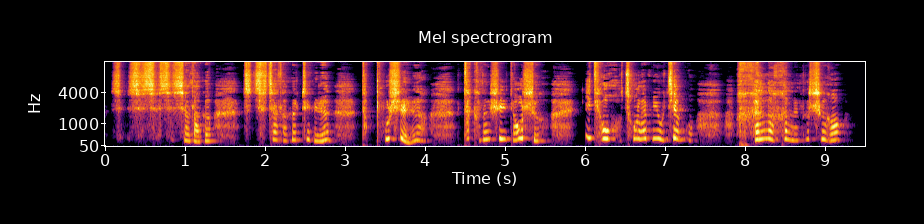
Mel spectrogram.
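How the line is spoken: Trembling voice. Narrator (Chinese): 蛇女的声音发颤了

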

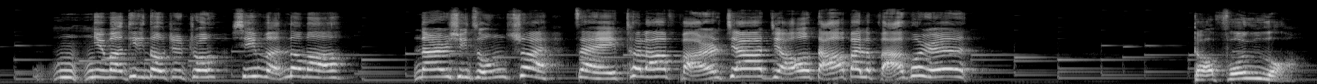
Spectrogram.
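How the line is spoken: Old woman calling out. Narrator (Chinese): 老太太叫道

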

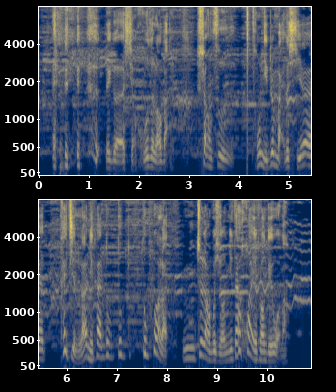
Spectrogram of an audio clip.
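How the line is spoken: Sly laughing tone. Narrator (Chinese): 樱木花道则坏笑道

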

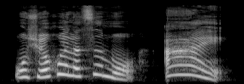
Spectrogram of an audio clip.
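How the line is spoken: Excited cry. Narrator (Chinese): 小老鼠非常兴奋的叫道

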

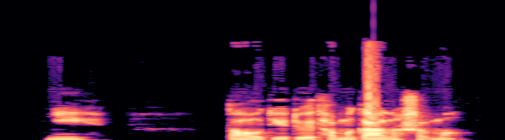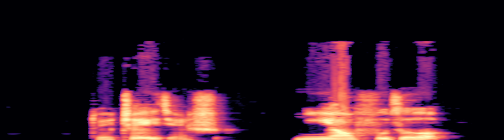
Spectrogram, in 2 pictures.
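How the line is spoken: Angry demand. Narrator (Chinese): 陈诚曾就此事愤怒的责问过边亚军

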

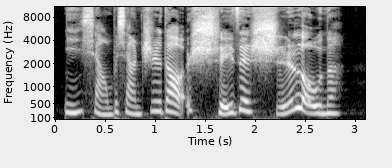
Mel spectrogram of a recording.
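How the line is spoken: Smiling. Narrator (Chinese): 服务员微笑着说

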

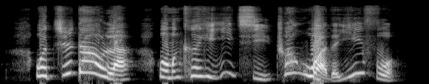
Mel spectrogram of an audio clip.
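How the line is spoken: Exclaiming. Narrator (Chinese): 苏菲亚叫了起来

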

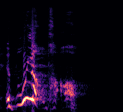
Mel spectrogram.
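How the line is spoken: Laughing shout. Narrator (Chinese): 马斌先生笑了，他在后面喊

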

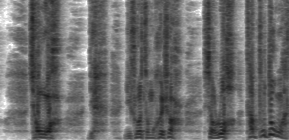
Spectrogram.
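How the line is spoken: Sudden loud speech. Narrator (Chinese): 突然 大声地说道

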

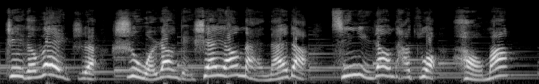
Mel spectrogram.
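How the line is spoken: Loud. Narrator (Chinese): 狐狸也大声地说

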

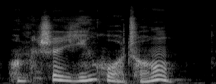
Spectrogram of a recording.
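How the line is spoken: Soft small voice. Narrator (Chinese): 那一闪一闪一闪的小东西小声的说

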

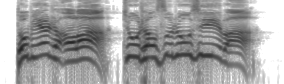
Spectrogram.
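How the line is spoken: Shout from the crowd. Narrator (Chinese): 人群里，不知谁大喊了一句

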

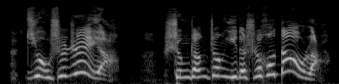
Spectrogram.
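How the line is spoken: Shouting. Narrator (Chinese): 弗拉士……他大叫着

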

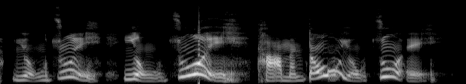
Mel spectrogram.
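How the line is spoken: Constant muttering. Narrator (Chinese): 都有罪警长嘴里不停地嘟囔着

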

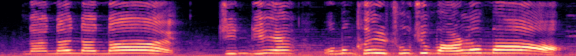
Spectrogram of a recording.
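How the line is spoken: Happy shout, child. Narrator (Chinese): 宝利诺高兴的喊道

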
